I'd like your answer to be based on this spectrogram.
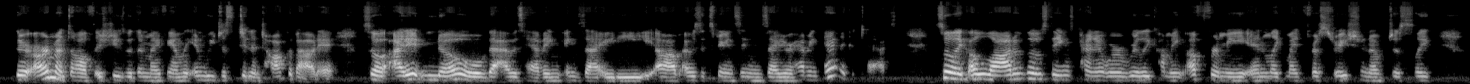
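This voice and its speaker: A woman speaks at a fairly quick pace in an ordinary speaking voice, her medium pitch moving with ordinary variation. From Chicago area, US (born in India). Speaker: clinical psychologist, suicide loss survivor. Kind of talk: testimony.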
